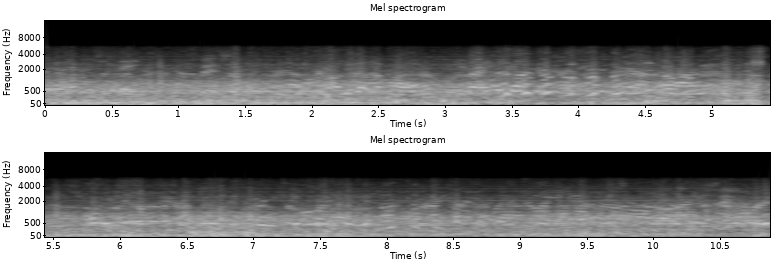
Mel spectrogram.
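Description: Steady low rumble of a bus's engine and tyres on a wet road, heard inside the bus, with indistinct passengers' voices talking over it.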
